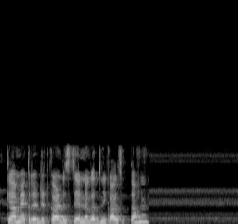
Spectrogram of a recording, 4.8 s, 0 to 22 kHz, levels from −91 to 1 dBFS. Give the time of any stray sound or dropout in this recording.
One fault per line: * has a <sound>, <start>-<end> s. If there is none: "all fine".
all fine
